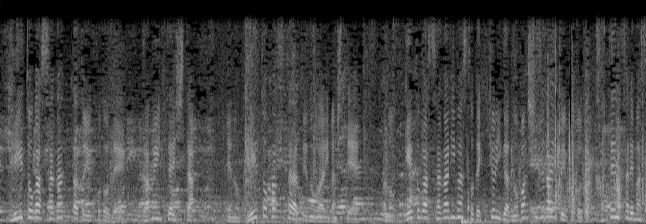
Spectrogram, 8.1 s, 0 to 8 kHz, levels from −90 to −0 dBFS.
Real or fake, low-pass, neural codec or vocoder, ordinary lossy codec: real; 7.2 kHz; none; none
